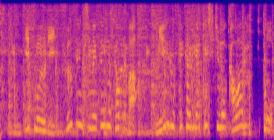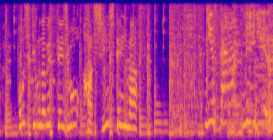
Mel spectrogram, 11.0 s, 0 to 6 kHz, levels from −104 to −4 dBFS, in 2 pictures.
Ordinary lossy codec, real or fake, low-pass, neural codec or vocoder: none; fake; 5.4 kHz; vocoder, 22.05 kHz, 80 mel bands, HiFi-GAN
